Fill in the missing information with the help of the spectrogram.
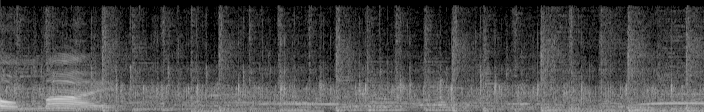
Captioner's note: cheers and applause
